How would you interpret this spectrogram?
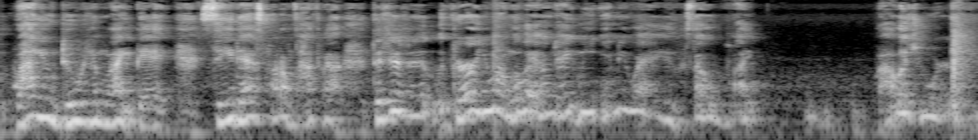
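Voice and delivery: mock fussing grandma; grandma scolding. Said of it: "my grandma was like".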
